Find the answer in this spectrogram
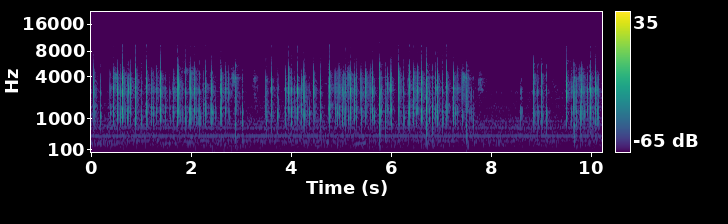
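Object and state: Plastic mechanical keyboard being typed on.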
